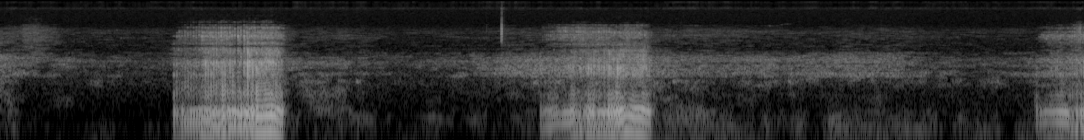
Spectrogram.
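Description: Deep, rattling snores with quiet pauses between them, about one snore every four seconds, in a quiet room.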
